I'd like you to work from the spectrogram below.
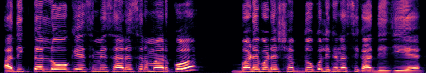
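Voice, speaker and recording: A man's voice: sits high, fairly quick, dry recording, clean studio sound. A man teaching reading online, sounding out words syllable by syllable and repeating each one in an encouraging tone. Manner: encouraging, addresses viewers as friends.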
